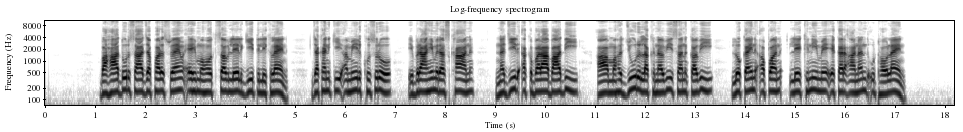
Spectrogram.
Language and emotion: Maithili, neutral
